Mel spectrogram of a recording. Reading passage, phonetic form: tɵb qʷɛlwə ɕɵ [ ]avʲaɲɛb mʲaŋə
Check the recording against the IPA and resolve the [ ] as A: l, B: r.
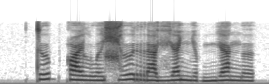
B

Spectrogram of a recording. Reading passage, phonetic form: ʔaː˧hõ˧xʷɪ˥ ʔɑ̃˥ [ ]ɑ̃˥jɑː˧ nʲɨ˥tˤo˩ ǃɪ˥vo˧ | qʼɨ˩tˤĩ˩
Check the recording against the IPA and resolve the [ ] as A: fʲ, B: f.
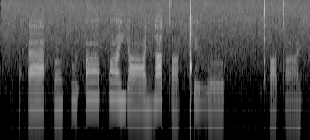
B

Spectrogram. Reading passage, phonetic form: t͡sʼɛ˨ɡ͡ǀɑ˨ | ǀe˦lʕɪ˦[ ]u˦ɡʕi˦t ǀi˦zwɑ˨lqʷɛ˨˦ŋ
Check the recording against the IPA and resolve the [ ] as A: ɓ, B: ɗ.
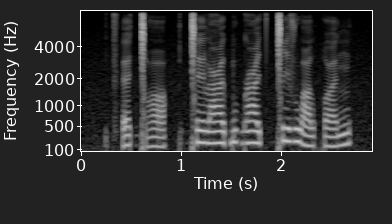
A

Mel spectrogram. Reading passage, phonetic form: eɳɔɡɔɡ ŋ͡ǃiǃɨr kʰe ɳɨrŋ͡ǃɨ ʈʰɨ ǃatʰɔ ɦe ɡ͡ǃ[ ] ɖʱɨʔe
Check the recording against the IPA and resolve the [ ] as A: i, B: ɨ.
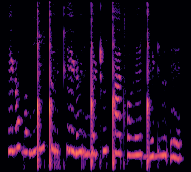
A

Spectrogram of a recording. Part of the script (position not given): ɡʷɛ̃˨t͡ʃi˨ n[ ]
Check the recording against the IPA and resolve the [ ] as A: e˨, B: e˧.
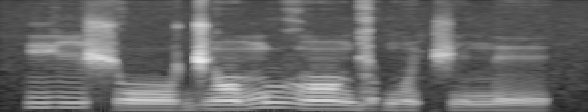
A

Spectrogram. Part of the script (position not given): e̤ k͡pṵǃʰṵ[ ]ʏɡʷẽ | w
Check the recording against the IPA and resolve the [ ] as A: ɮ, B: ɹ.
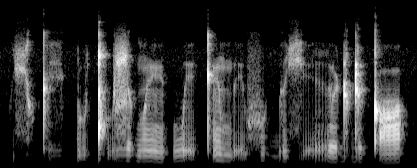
A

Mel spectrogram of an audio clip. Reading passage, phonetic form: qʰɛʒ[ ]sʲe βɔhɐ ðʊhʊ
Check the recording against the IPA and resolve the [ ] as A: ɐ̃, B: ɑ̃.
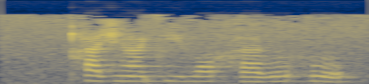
A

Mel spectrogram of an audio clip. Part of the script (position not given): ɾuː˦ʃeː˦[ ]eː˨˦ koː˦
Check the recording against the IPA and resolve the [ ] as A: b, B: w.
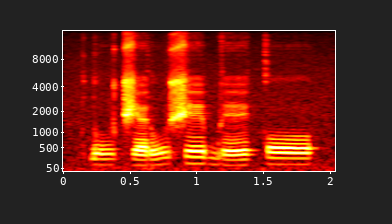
A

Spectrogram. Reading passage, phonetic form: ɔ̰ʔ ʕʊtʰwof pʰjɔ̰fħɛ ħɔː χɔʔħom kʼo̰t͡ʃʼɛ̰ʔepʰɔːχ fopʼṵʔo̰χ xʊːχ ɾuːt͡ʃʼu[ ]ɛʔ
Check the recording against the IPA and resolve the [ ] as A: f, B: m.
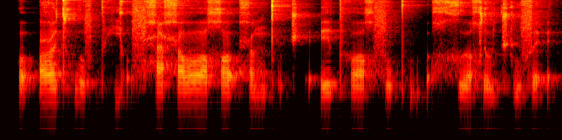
A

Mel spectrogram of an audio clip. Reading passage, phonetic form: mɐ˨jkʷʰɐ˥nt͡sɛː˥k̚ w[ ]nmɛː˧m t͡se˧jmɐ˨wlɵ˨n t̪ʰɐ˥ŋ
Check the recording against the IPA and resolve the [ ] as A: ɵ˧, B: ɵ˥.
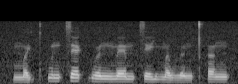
A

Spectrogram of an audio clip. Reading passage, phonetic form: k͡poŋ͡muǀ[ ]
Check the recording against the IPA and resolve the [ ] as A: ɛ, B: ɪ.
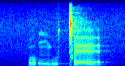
A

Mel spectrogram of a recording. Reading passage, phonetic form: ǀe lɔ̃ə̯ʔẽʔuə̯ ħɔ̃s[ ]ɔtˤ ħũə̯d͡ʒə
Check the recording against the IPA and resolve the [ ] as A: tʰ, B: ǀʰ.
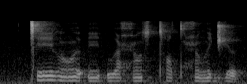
A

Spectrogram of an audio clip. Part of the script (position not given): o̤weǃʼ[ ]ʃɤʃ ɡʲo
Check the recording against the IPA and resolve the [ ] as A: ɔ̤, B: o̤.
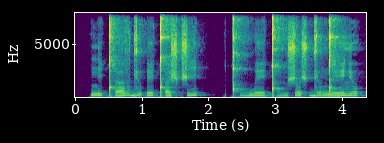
B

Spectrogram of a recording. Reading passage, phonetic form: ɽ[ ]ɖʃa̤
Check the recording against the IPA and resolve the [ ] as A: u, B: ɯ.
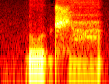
A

